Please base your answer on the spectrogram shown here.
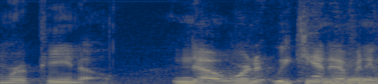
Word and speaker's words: Rapinoe: Petrione, is that how you pronounce her name? The short-haired blonde girl? No, not Petrione. Rapinoe. Rapinoe. See, I got it wrong, but she is.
